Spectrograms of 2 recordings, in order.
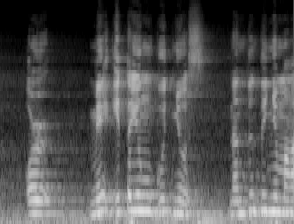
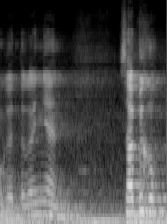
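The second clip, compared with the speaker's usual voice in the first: usual speaking voice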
